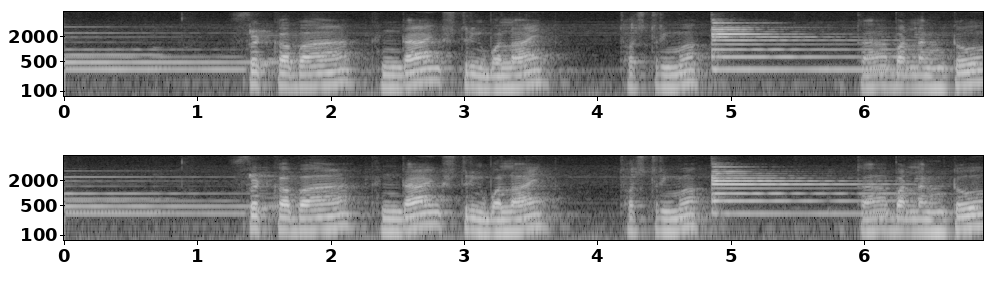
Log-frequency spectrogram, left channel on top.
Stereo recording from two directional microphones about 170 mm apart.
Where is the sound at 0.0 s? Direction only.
25° left (ahead or behind).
